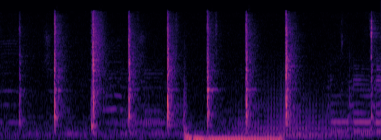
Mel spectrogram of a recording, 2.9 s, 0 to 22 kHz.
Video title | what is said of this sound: Is the 50mm Canon Lens Worth it? - Review | sounds plastic it is plastic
